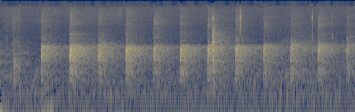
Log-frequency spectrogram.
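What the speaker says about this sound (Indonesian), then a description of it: "Beri tepuk tangan bagi Dia." Steady rhythmic hand clapping from a congregation at a Christmas church service, about a dozen even claps in a row, moderately loud and close, with no one talking over it.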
